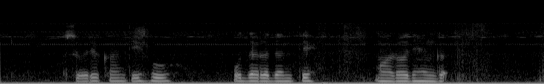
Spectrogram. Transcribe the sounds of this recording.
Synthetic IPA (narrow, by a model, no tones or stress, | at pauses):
suːɾjɐkaːnt̪iɦu | ud̪ɐɾɐd̪ɐnt̪e | maːɽoːd̪iɦɐŋɡɐ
